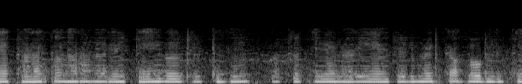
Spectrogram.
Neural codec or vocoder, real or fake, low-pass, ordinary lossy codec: codec, 44.1 kHz, 1.7 kbps, Pupu-Codec; fake; 5.4 kHz; Opus, 32 kbps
